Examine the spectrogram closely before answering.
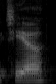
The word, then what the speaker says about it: chia: I'm gonna have some chia seeds these are amazing some people pronounce some chia I say tier just because I've always said that and basically these are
